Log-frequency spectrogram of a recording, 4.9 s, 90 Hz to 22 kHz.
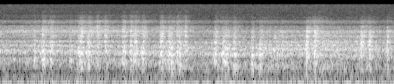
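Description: Two-car KiHa 40 diesel railcar train running past over a steady low drone, its wheels clicking irregularly over the rail joints.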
